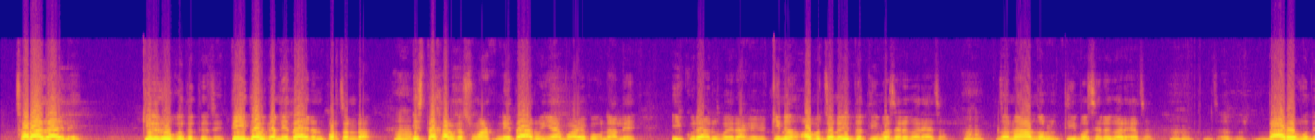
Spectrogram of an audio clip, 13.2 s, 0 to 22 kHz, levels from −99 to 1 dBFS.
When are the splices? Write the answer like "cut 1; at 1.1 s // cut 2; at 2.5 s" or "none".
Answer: none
